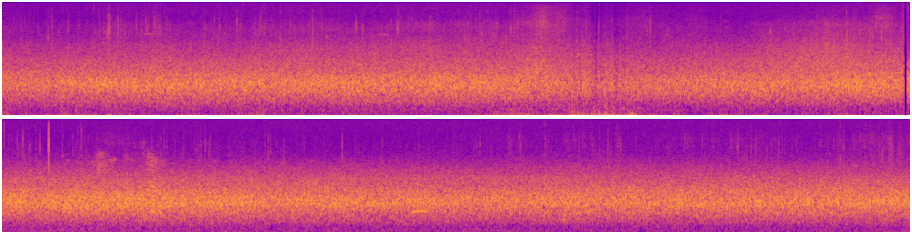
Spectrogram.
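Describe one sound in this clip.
Wind blows across an open field, gusting strongly for a moment.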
